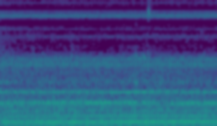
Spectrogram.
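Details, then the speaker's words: New graphics card giving a faint high-pitched coil whine over a low hum, synced to desktop mouse movement; the whine stops when Windows mouse pointer trails are enabled. "a very distinct high pitch noise and I'm still pretty young so I can hear it quite well"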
